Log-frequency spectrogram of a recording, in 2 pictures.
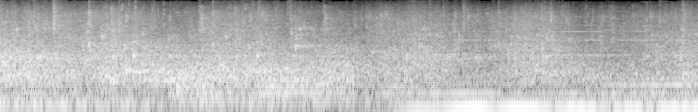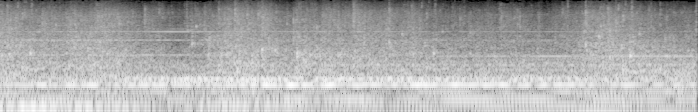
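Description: Spring water running and splashing as someone wades through a narrow rock-cut tunnel. Low steady tones come in a few seconds in.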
